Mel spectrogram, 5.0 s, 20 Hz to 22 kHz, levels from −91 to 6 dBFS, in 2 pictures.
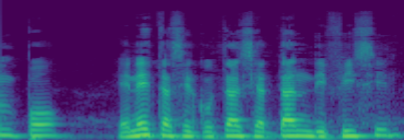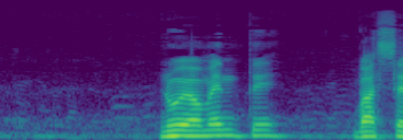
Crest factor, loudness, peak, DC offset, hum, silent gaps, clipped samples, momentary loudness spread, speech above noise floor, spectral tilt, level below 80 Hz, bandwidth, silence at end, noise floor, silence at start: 18 dB; -20 LUFS; -2 dBFS; under 0.1%; none; none; under 0.1%; 17 LU; 31 dB; -7 dB/octave; -58 dBFS; 10 kHz; 0 s; -50 dBFS; 0 s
